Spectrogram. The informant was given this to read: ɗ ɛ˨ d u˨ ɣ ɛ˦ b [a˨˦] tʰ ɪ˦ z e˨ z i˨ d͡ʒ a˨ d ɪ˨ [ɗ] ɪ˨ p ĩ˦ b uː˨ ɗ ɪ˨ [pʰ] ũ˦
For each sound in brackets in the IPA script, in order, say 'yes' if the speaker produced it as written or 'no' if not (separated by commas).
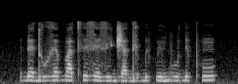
yes, no, yes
